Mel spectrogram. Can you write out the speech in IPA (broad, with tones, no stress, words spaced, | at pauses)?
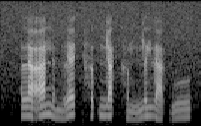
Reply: la̰ː˧˥nə̤˨˩n lɛ˦˥t̚ hə˦˥p̚ɲa˦˥k̚hə˧˩m ɲə˧jla˨˩k̚ vu˧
